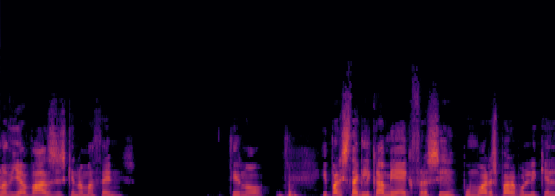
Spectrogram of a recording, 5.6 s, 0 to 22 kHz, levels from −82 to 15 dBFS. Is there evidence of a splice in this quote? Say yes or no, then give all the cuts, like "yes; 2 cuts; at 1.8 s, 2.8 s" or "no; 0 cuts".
no; 0 cuts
